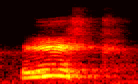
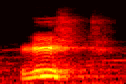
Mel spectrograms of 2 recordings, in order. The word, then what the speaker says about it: wrist: রিস্ট, WRIST, রিস্ট, ডাব্লুটা কিন্তু এখানে silent থাকবে, সাইলেন্ট লেটার হিসেবে থাকবে, হ্যাঁ রিস্ট, উচ্চারণ হবে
